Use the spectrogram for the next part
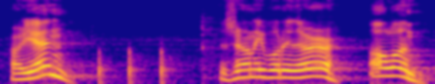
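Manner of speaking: Jesus calling at the door. Acted. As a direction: call through the door, searching for someone inside. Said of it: "He may just say".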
